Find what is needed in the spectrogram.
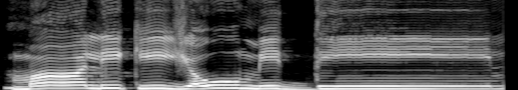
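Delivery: slow, drawn-out tajweed chant; measured Quranic recitation. Shown as a demonstration. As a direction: recite it melodically, stretching the vowels.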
